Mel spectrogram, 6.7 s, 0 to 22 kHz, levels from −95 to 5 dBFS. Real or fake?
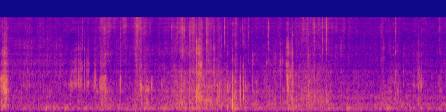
fake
